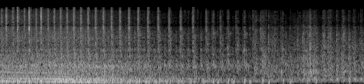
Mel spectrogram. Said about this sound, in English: You just mow it, right? It just never seemed to stop mowing. It just take forever, that job.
